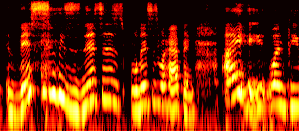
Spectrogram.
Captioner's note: giggling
